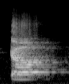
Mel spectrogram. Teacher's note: जैसे हम ट बोलेंगे, ट, तो जिह्वा का जो अग्रभाग है एकदम 90 डिग्री पर खड़ा होकर के ऊपर स्पर्श करता है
